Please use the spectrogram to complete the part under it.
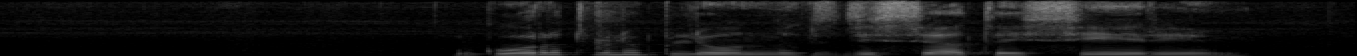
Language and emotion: Russian, neutral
